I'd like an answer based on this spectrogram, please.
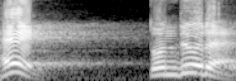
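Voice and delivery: loud, high, sudden shout.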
